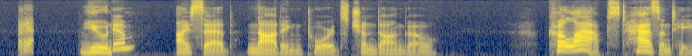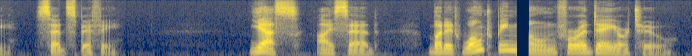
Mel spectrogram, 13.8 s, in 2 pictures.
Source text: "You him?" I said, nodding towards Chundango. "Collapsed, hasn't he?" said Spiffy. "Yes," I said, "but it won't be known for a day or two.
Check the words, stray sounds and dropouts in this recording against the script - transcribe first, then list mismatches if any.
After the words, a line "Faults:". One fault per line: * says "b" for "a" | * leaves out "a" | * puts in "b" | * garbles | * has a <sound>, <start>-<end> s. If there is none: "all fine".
"You him?" I said, nodding towards Chundango. "Collapsed, hasn't he?" said Spiffy. "Yes," I said, "but it won't be known for a day or two.
Faults:
* has a laugh, 0.2-0.3 s
* has a dropout, 12.1-12.2 s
